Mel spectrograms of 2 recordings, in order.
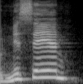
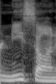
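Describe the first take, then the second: First: "Nissan" said NISS-an, pitched higher; "Nissan" with short i and a as in can; Canadian-style pronunciation. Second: Said in the usual way. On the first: Retold or imitated. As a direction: echo "Nissan" as NISS-an, mimicking a friend. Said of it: "and not go". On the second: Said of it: "we can't hear Nissan and not go".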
